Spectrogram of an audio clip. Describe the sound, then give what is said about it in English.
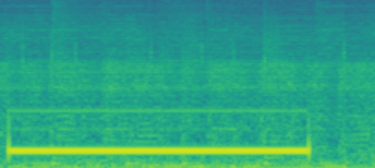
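The Ollie's Bar and Grill Soundstage phone system rings with one steady electronic tone lasting about two seconds, loud, over a faint low rumble of background noise, then cuts off abruptly. “Ollie's Bar and Grill Soundstage Phone System. It's cranking with the rings.”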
